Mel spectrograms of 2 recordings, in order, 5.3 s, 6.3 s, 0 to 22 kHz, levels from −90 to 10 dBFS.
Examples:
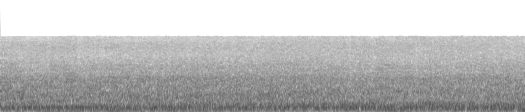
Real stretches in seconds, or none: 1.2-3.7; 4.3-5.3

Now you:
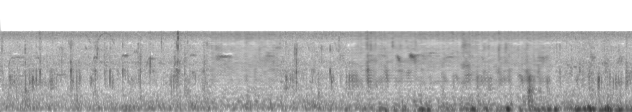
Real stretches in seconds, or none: 0.0-2.1; 2.8-3.5; 5.5-6.3

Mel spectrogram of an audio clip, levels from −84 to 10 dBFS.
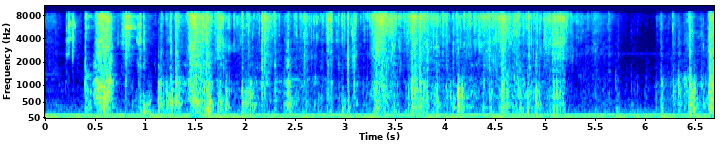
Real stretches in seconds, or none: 0.0-6.7

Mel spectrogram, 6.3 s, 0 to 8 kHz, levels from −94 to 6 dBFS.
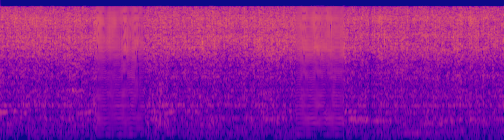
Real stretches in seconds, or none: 0.0-1.2; 1.8-3.7; 4.3-6.3

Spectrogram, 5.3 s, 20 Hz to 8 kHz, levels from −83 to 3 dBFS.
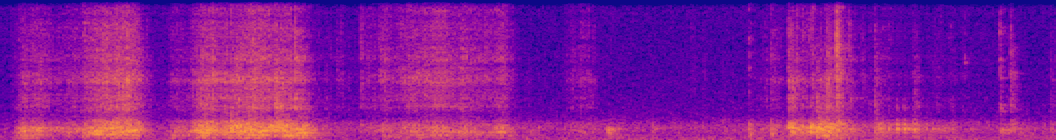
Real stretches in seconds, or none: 0.0-5.3

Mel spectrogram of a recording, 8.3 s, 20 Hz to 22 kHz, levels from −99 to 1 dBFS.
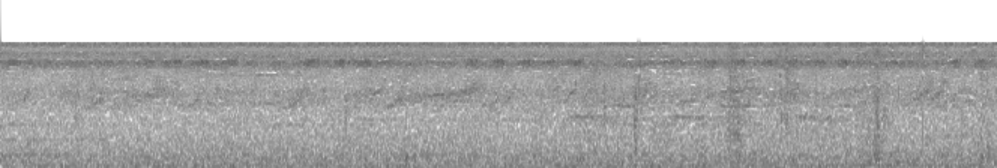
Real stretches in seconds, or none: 0.0-6.1; 6.9-8.3

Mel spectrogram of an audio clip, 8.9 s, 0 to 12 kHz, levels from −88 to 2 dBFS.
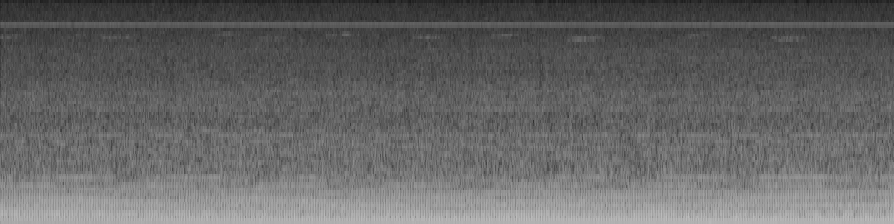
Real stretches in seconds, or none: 0.0-8.9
